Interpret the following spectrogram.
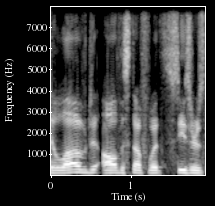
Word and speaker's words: Caesar: And then also, I loved all the stuff with Caesar's Legion or Khazar's Legion. They don't know how to pronounce the soft C.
